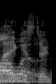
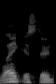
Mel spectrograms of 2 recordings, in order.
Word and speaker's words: Lancaster: They put the emphasis on the wrong syllables.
